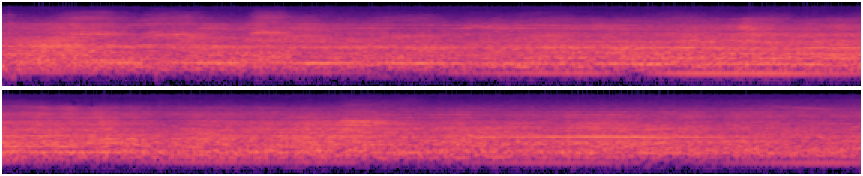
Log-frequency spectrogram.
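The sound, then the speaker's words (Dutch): A small propeller airplane drones steadily overhead, its low engine hum holding a constant pitch for the whole stretch, moderately loud, with no voices. “Even tussendoor, er vliegen op de aarde nog vliegtuigjes met schroefmotoren.”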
